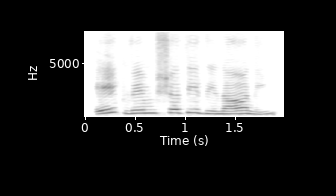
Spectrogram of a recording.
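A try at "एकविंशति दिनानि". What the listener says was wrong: Ekavimshati na. Ekavimshati dinani. There is no automatic killing of any swara in Sanskrit.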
